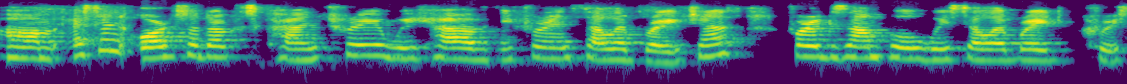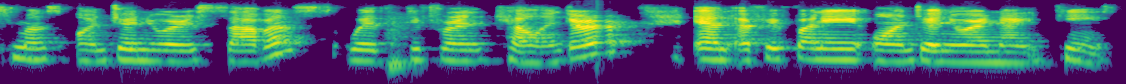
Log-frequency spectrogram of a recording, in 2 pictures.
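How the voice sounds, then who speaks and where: A young woman from Georgia, just out of school, presenting her country in English with a Georgian accent, halting and full of fillers and self-corrections. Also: on the high side, steady tone, a bit bright, muffled recording. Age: late teens. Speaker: student presenter.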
